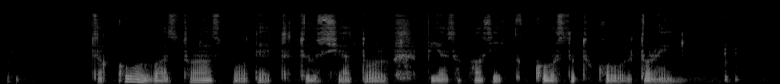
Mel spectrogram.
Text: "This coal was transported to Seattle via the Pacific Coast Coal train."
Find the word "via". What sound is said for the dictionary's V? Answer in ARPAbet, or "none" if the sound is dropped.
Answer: B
